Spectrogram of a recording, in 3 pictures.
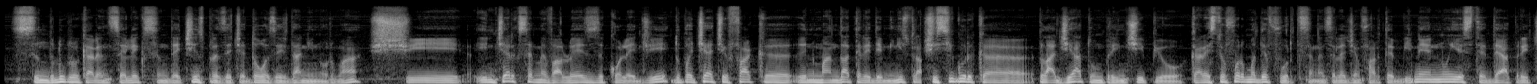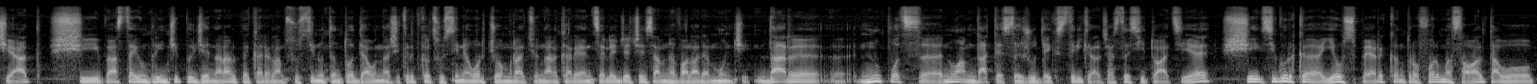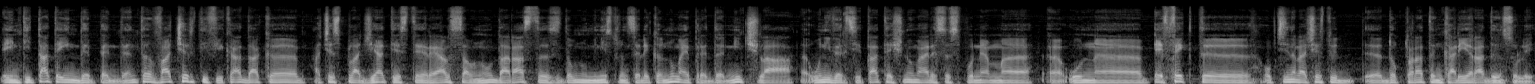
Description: „Plagiatul este o formă de furt”, a mai spus premierul în interviu acordat televiziunii publice.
